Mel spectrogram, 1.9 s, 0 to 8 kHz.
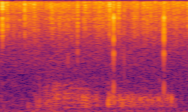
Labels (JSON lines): {"label": "biophony, growl", "recorder": "SoundTrap 600 or HydroMoth"}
